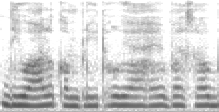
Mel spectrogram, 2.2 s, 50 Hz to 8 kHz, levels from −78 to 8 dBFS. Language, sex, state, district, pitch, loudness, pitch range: Hindi, female, Bihar, Sitamarhi, 230 Hz, -29 LUFS, 225-235 Hz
